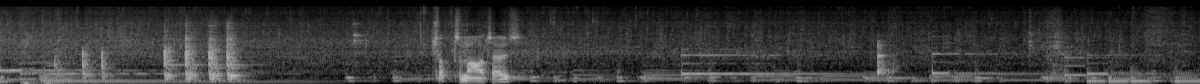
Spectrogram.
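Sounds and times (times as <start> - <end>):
chicken and onions sizzling in pan: 0.0 - 12.0
utensil knocking pan: 0.4 - 2.6, 8.8 - 9.0.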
